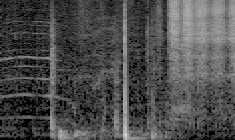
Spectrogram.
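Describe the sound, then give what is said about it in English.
A pet cat gives a faint, short meow, alongside a sharp tap and soft rustling, all quiet and brief with no talk. “She's doing things that she knows I don't want her to do, so I give her attention. Yes, she is a cat.”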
